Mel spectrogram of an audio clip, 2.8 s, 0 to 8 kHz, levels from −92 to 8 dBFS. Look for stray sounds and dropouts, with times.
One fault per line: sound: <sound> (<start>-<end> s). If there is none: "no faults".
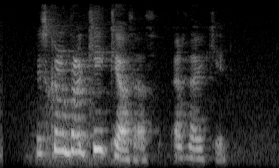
no faults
